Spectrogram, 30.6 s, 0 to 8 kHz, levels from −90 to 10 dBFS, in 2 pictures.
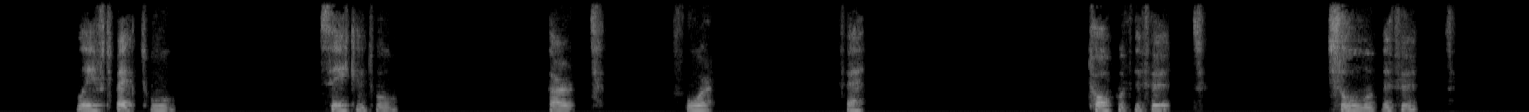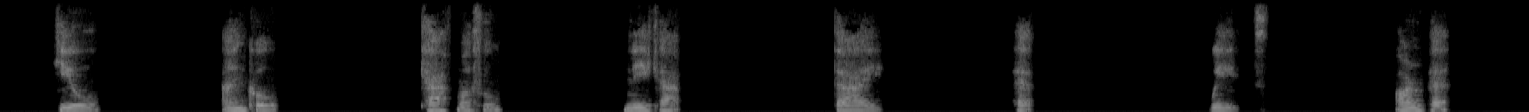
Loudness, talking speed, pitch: -39 LUFS, 50 wpm, 170 Hz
